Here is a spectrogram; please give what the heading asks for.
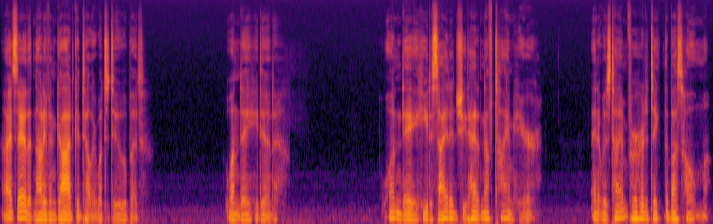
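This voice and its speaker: A man playing an elderly, ailing werewolf in an ASMR roleplay, gentle and reflective, reminiscing in a soft, deliberate, gravelly voice. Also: low voice, fairly even intonation, no echo, full character voice. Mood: wistful, tender. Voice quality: gravelly, husky.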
